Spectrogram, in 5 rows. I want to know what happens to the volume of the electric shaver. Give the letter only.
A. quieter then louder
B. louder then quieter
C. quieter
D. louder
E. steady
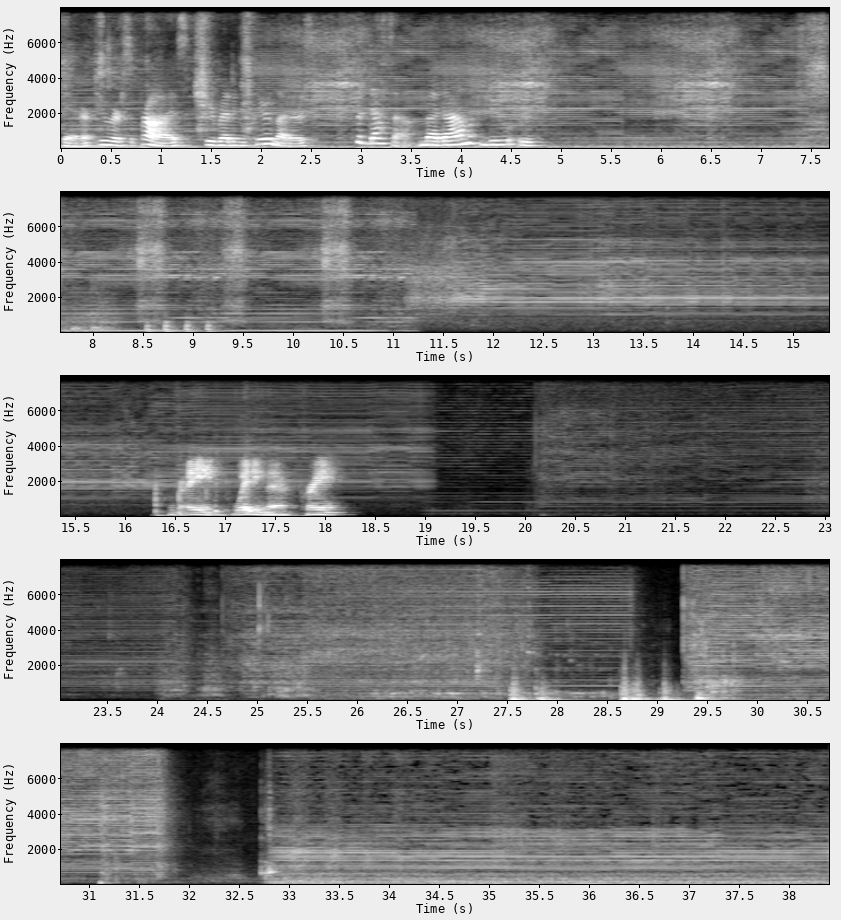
A.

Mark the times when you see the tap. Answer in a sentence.
The tap can be heard from 22.8 to 30.7 s.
